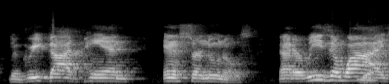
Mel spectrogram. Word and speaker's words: Cernunnos: he's in is inspired by the Celtic god Cernunnos. I think I'm saying his name. I don't know if it's pronounced. Yeah, I got it right here. Cernunnos right here. Yeah, here you go. Cernunnos, yep.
